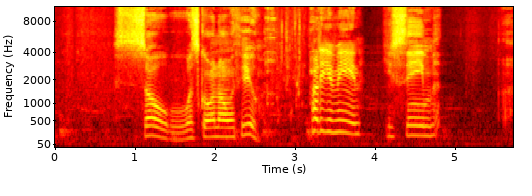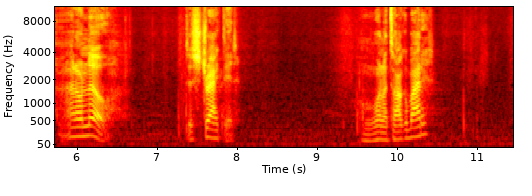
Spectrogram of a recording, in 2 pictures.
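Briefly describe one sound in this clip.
A young man speaks calmly and softly close by.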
